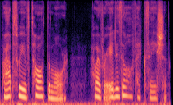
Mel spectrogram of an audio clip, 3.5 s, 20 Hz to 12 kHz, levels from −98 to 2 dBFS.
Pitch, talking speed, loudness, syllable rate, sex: 200 Hz, 190 wpm, -17 LUFS, 5.8 syllables/s, female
